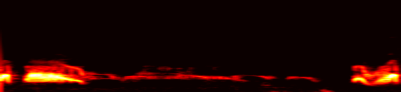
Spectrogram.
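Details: Spotted dove singing a calling song: a strong drawn-out coo trailing into a soft wavering note, then a fresh double coo begins; otherwise quiet surroundings.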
